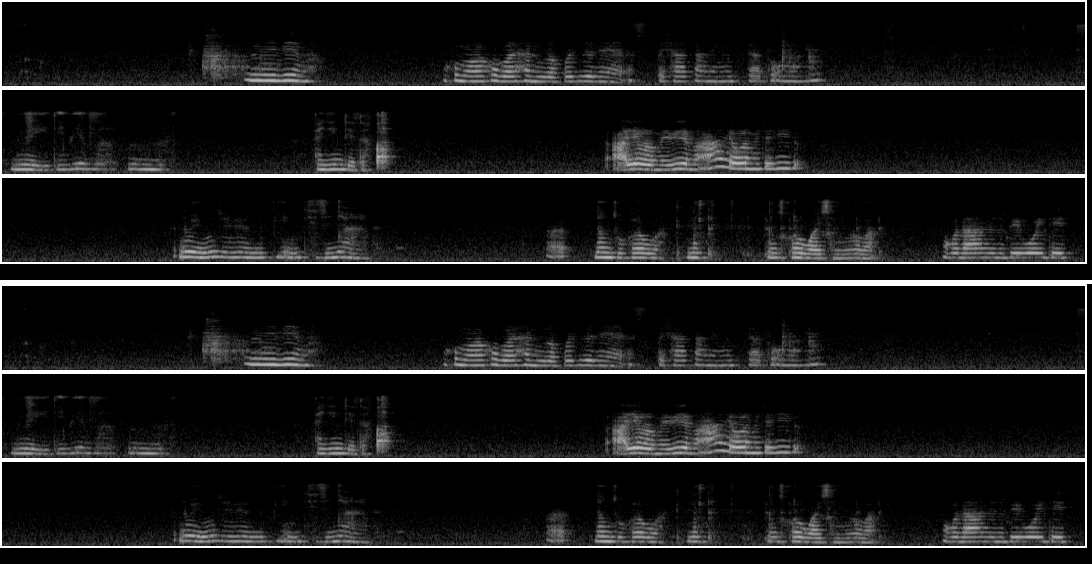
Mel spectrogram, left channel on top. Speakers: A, in the centre; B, on the left (about 65°).
A: <unintelligible> ꯎꯝ ꯑꯗꯨꯅꯤ ꯏꯕꯦꯝꯃ ꯑꯩꯈꯣꯏ ꯃꯥ ꯑꯩꯈꯣꯍ ꯕꯥ ꯍꯟꯅꯨꯔꯛꯄꯁꯤꯗꯅꯦ ꯑꯁ ꯄꯩꯁꯥ ꯇꯥꯅꯤꯡꯉꯦ ꯄꯩꯁꯥ ꯊꯣꯛꯅꯤꯡꯉꯦ
B: ꯅꯣꯏꯒꯤꯗꯤ ꯏꯕꯦꯝꯃ ꯎꯝ ꯍꯥꯏꯅꯤꯡꯗꯦꯗ
A: ꯑꯥ ꯌꯧꯔꯝꯃꯦ ꯏꯕꯦꯃꯥ ꯑꯥ ꯌꯧꯔꯝꯃꯤ ꯆꯍꯤꯒ
B: ꯅꯣꯏ ꯏꯕꯨꯡ ꯁꯤꯁꯨ ꯏꯕꯦꯃꯥ ꯅꯨꯄꯤ ꯑꯃꯨ ꯁꯤꯖꯤꯟ ꯌꯥꯔꯕꯅꯤ
A: ꯑ
B: ꯅꯪꯁꯨ ꯈꯔ ꯋꯥ ꯅꯪ ꯅꯪꯁꯨ ꯈꯔ ꯋꯥꯏ ꯁꯪꯅꯕ
A: ꯑꯩꯈꯣꯏ ꯗꯥ ꯗꯨꯁꯨ ꯅꯨꯄꯤ ꯀꯣꯏꯗꯦ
